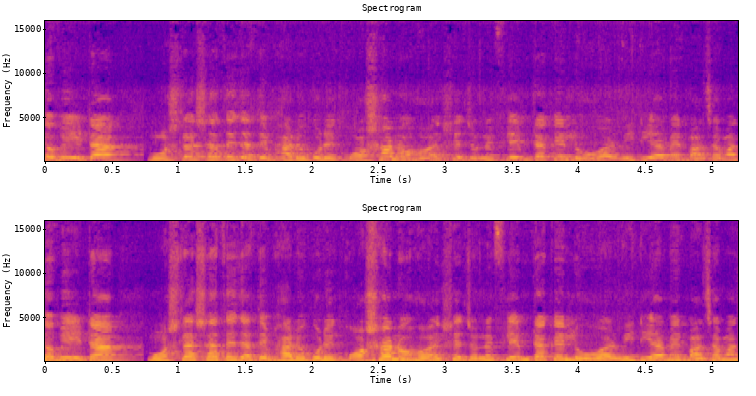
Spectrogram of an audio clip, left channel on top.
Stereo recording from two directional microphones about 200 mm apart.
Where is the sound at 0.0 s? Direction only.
40° right (ahead or behind).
